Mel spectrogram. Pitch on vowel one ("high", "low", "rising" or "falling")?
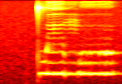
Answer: high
